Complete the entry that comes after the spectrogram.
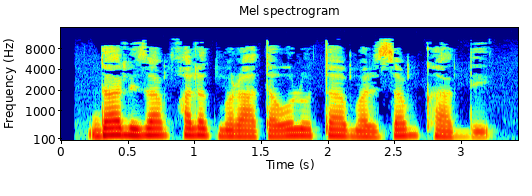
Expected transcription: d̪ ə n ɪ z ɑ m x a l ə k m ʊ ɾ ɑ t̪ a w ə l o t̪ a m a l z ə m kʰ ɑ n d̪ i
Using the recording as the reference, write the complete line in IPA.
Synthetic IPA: d̪ ɑ n ɪ z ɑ m x a l ə k m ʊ ɾ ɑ t̪ a w ə l o t̪ a m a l z a m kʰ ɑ n d̪ i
